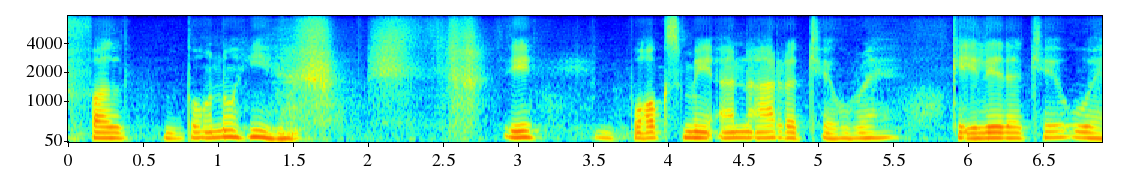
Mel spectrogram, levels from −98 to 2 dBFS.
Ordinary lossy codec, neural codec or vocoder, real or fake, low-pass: none; codec, 16 kHz, 0.3 kbps, FocalCodec; fake; none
